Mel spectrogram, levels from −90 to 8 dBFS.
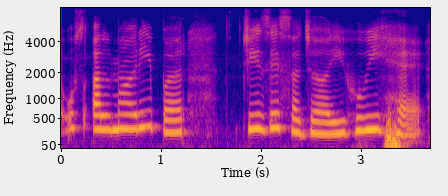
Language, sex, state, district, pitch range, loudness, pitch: Hindi, female, Uttar Pradesh, Lalitpur, 235-290 Hz, -16 LUFS, 280 Hz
